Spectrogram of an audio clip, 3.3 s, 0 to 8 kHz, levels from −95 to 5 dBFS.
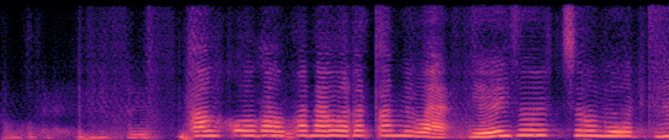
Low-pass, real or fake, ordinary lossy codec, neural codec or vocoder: none; fake; none; codec, 16 kHz, 0.5 kbps, FreqCodec, smaller model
